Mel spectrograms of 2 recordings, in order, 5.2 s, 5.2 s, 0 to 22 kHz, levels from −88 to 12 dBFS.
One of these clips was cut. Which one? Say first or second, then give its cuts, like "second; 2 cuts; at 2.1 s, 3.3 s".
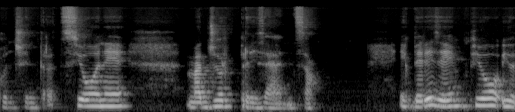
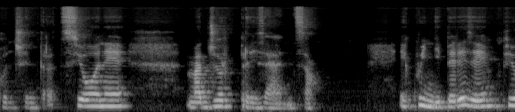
first; 1 cut; at 4.1 s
